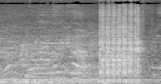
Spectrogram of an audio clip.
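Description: A half-second burst of rapid clicking, a fast even rattle, starting just over a second in, over a low steady hum and faint voices.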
